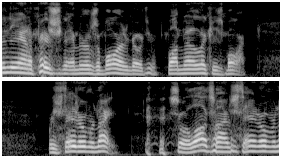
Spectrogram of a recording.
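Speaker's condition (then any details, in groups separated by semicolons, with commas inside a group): Head and neck cancer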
